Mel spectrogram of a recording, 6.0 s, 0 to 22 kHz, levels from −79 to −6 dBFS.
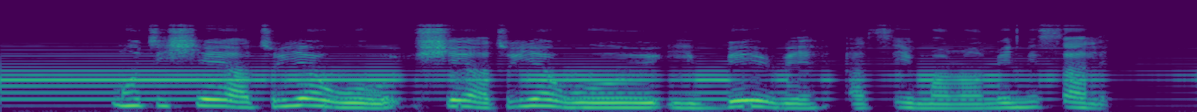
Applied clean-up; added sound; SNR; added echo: neural mask model RNNoise.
